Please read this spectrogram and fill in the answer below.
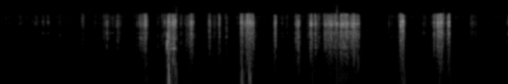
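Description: Irregular metal clicks and scrapes of a hand-held socket working the bolts of a tractor clutch pressure plate on the flywheel, with a quick run of clicks about three seconds in.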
